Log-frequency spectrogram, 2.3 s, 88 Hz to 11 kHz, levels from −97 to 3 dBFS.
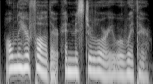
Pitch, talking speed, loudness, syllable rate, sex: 175 Hz, 235 wpm, -17 LUFS, 6.4 syllables/s, female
